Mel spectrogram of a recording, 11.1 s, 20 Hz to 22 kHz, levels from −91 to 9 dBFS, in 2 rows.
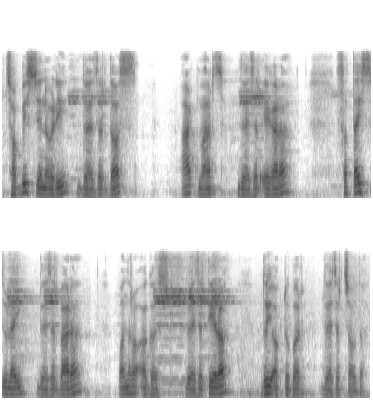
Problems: background conversations at intervals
